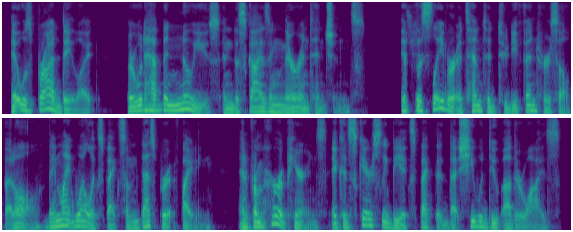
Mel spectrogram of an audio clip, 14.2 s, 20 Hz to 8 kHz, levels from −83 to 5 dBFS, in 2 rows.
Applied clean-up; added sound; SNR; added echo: neural mask model Resemble Enhance denoiser.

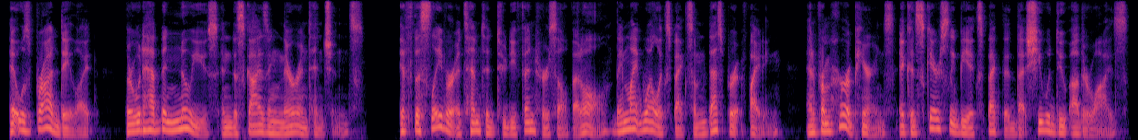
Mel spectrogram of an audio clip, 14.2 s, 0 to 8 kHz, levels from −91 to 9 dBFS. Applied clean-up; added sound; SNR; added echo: none; none; none; none.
